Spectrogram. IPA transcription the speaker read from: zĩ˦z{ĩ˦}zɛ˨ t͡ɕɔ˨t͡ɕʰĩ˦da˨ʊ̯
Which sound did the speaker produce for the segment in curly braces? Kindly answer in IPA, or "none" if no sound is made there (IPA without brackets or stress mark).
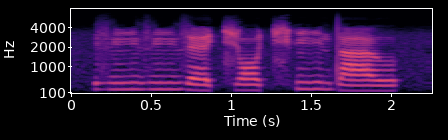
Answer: ĩ˦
